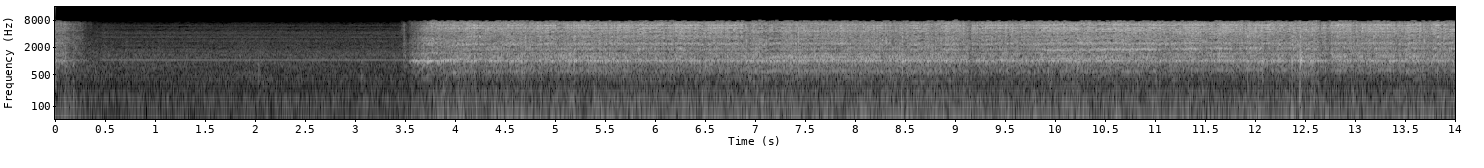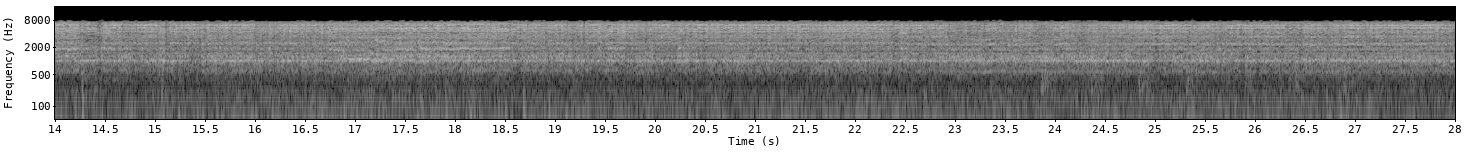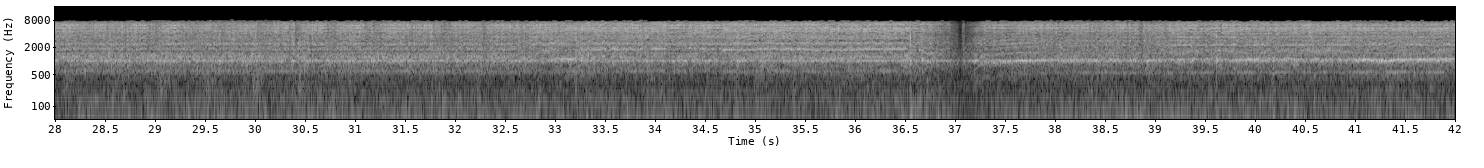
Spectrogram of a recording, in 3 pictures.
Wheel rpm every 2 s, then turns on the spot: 10, 30, 150, 160, 160, 160, 170, 170, 160, 160, 170, 160, 160, 160, 160, 160, 160, 160, 110, 140, 150.
none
